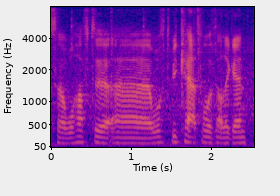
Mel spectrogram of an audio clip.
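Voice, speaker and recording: A man with a medium-pitched, level voice talks at a quick pace against slight background noise. As host and gaming video creator, he offers viewers a laid-back, conversational play-by-play of a farming simulator in this let's-play.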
